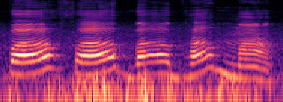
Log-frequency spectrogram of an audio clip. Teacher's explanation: ओष्ठय यानी होठों को मिलाकर जो वर्ण बनते हैं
